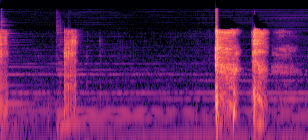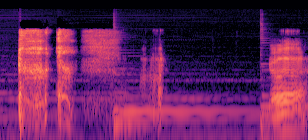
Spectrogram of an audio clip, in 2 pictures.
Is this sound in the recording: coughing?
yes

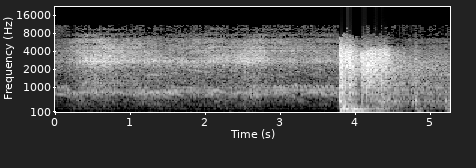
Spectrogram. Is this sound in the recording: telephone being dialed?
no

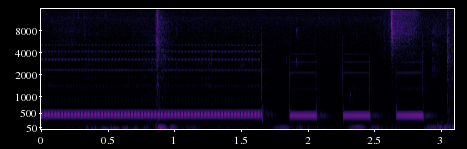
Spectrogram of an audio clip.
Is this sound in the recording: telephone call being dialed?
yes

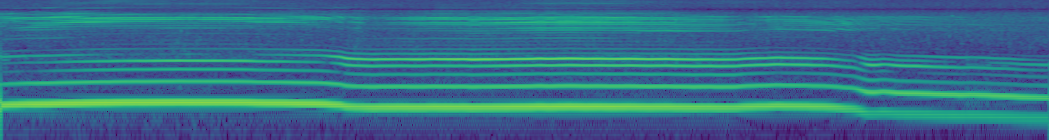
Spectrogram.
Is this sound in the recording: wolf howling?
yes

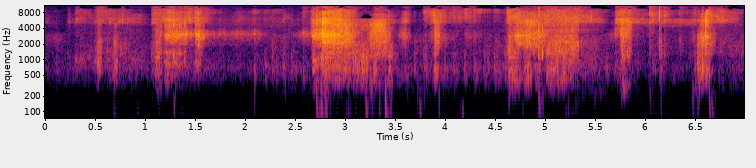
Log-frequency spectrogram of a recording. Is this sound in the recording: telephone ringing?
no

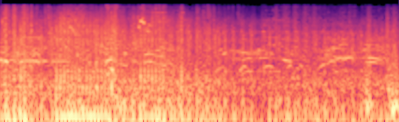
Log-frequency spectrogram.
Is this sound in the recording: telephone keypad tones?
no

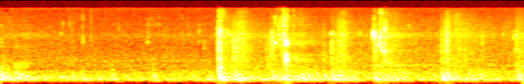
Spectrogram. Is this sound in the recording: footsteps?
no

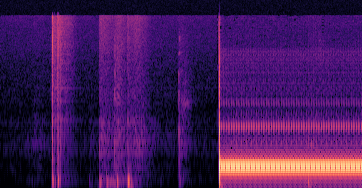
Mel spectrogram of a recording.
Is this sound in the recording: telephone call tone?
yes

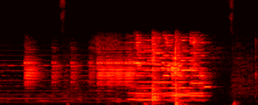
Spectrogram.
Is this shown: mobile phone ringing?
yes

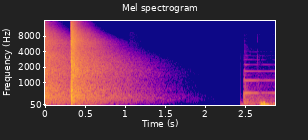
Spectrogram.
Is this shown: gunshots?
yes

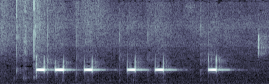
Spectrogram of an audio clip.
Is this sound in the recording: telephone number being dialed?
yes

